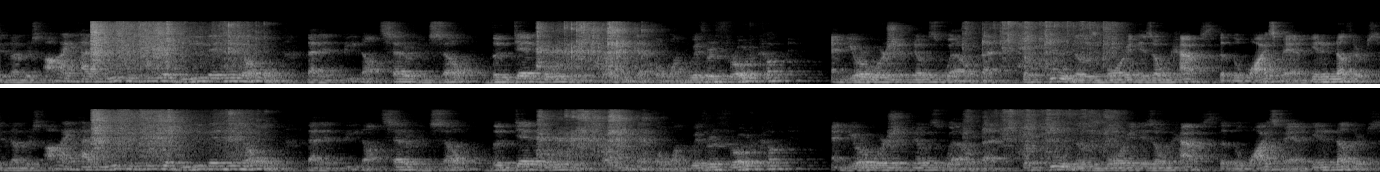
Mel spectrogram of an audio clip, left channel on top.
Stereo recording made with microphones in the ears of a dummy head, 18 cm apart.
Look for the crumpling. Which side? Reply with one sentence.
In this clip you hear the crumpling on the left.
